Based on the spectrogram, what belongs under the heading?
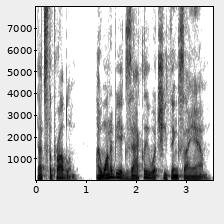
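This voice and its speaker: A man voicing a gentle adult woman who hides her wealth, speaking softly and earnestly in a storybook reading. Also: fairly low pitch, animated, normal speed, dry recording, clean studio sound. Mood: tender.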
